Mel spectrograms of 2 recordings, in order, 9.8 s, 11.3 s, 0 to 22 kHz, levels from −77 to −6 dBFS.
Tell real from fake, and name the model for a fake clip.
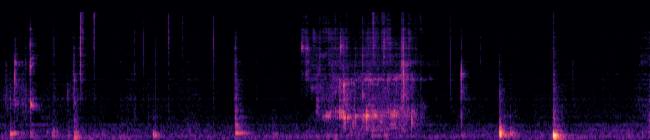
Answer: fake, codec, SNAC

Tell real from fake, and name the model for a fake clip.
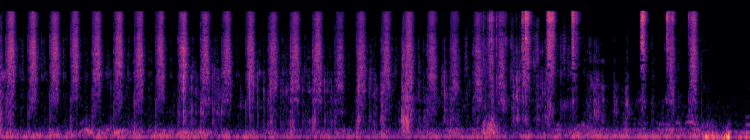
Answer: real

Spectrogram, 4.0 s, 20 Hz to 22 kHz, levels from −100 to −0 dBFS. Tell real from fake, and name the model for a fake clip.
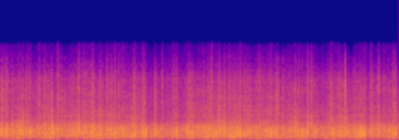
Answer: fake, autoencoder, DAC-VAE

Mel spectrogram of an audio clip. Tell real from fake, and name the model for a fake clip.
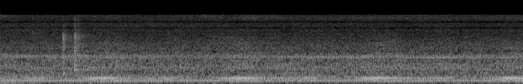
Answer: real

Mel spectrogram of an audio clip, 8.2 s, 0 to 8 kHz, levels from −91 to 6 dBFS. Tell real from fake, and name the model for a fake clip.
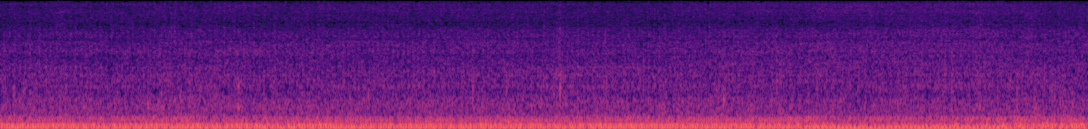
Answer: real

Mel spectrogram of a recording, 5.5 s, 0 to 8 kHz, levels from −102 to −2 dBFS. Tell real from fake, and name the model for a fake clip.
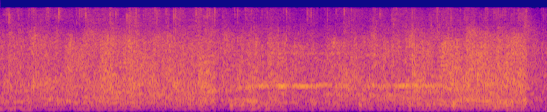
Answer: fake, vocoder, Vocos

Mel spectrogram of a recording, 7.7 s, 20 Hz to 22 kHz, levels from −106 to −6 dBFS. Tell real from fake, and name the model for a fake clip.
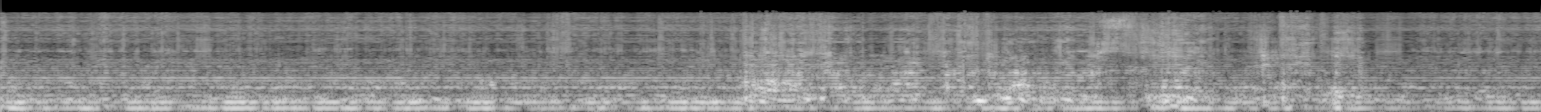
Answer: fake, vocoder, BigVGAN v2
